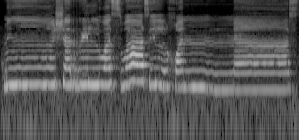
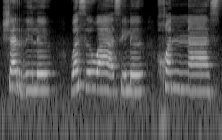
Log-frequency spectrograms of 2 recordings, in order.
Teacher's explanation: इससे लह जली हो जाएगी। तो हमने लाम पे खलखला नहीं करना है ना ही हरकात लगाना है।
